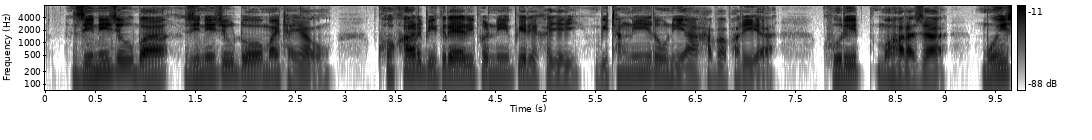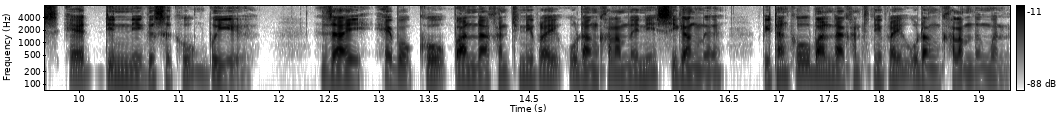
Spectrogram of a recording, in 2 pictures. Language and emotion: Bodo, neutral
